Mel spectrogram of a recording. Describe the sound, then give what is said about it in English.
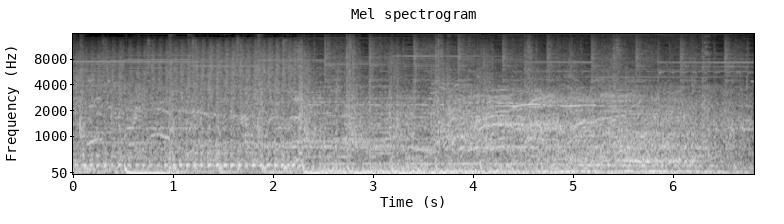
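A steady, dense roar of party crowd noise, shouts and cheering blurring together with a low engine-like rumble, holding loud throughout. “Sounds like a party.”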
